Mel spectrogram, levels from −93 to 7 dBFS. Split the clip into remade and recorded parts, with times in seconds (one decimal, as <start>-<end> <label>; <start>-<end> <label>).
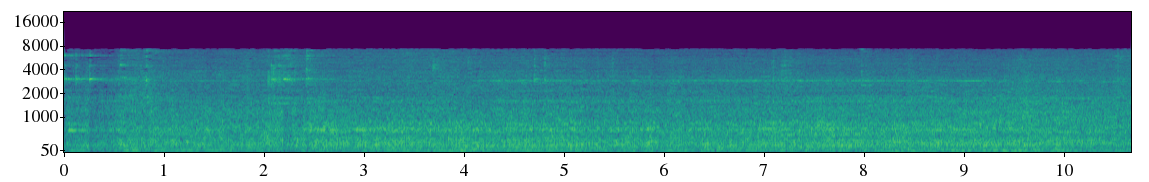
0.0-0.7 recorded; 0.7-2.0 remade; 2.0-2.8 recorded; 2.8-7.4 remade; 7.4-10.7 recorded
